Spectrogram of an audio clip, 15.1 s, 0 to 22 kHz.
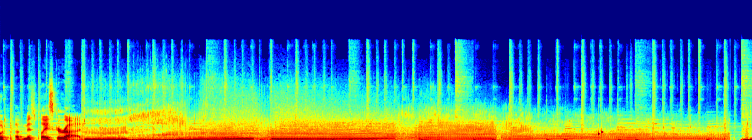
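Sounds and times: background music: 0:00.0 - 0:15.0
motorcycle engine accelerating: 0:01.6 - 0:15.0.

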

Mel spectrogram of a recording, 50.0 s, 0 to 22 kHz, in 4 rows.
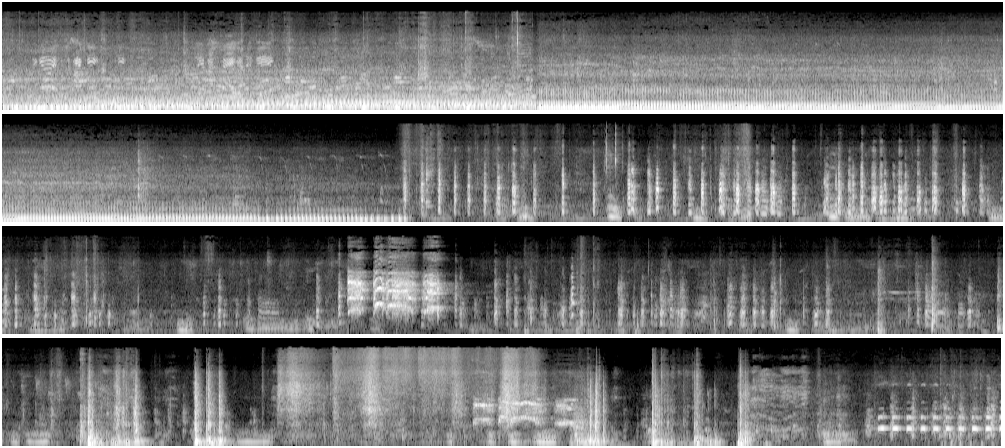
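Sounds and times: chickens clucking: 0:00.0 - 0:07.9, 0:13.6 - 0:41.7, 0:42.3 - 0:50.0
engine running: 0:00.0 - 0:17.6
rooster crowing: 0:29.3 - 0:30.7, 0:43.4 - 0:44.9.

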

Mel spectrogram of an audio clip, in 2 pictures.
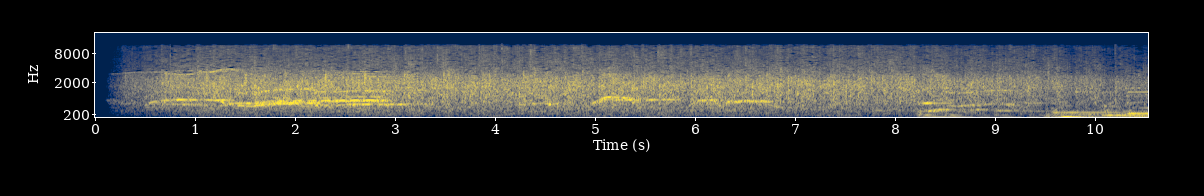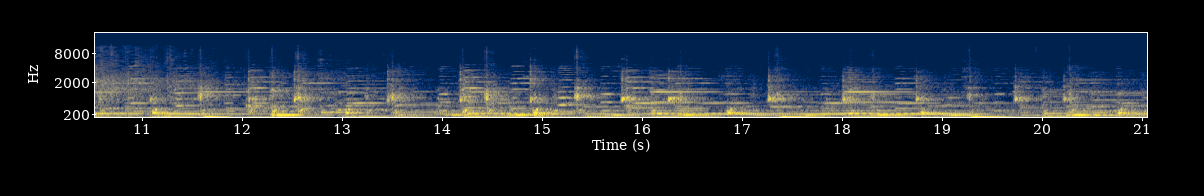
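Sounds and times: audience applause: 0:00.1 - 0:11.7
whoops: 0:00.2 - 0:03.4, 0:04.2 - 0:07.1, 0:08.3 - 0:09.6.

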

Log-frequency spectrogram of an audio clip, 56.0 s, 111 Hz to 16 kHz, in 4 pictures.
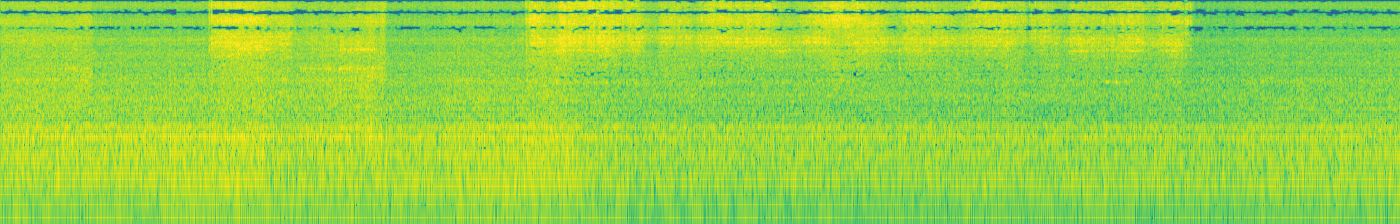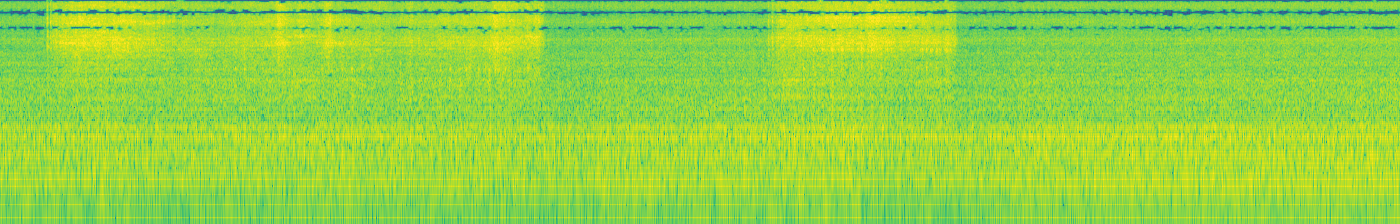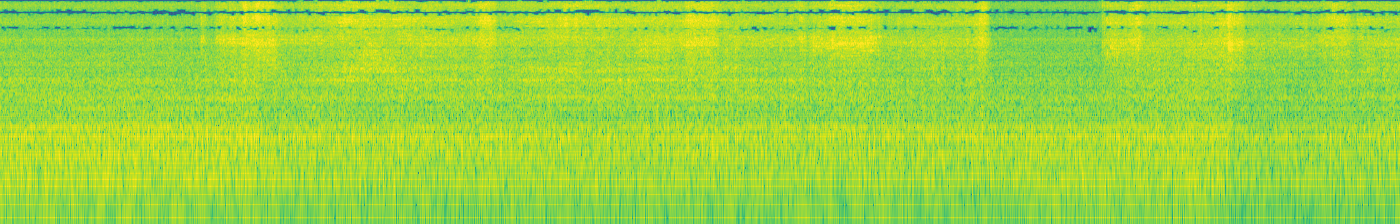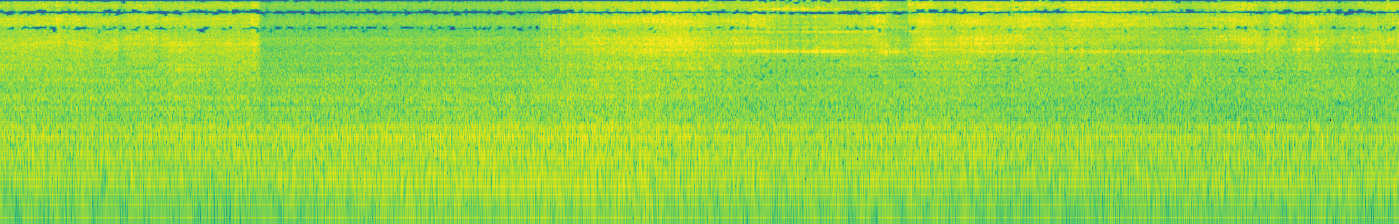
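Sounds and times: steel hissing against sanding belt: 0:02.0 - 0:03.9, 0:05.2 - 0:12.0, 0:14.4 - 0:19.5, 0:21.7 - 0:23.6, 0:30.0 - 0:38.0, 0:39.0 - 0:44.7, 0:47.4 - 0:55.9.

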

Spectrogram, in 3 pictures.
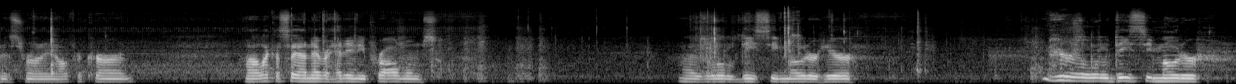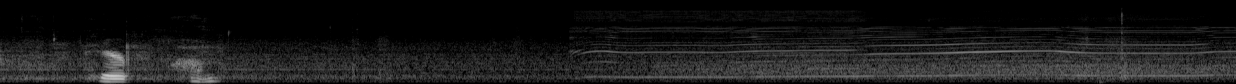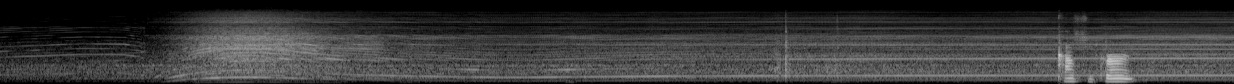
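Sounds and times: small motor whining: 0:00.0 - 0:04.7, 0:18.1 - 0:37.0.

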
